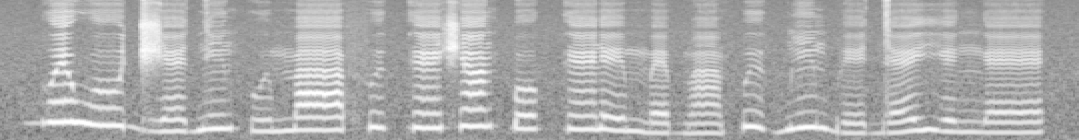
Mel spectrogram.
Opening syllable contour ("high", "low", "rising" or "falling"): high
